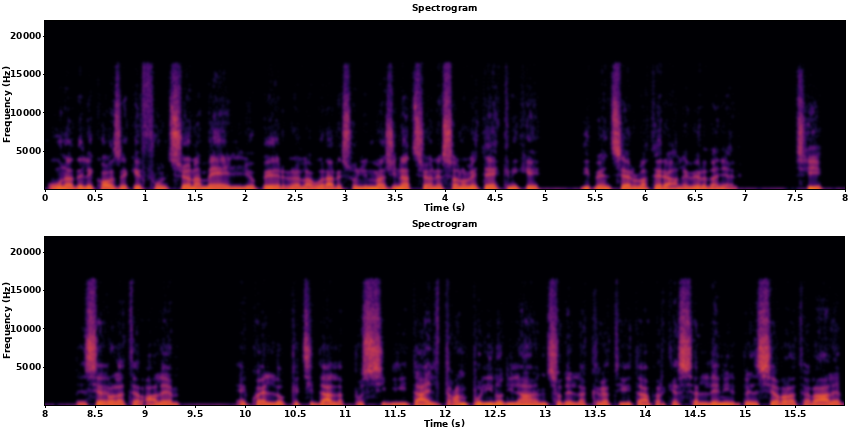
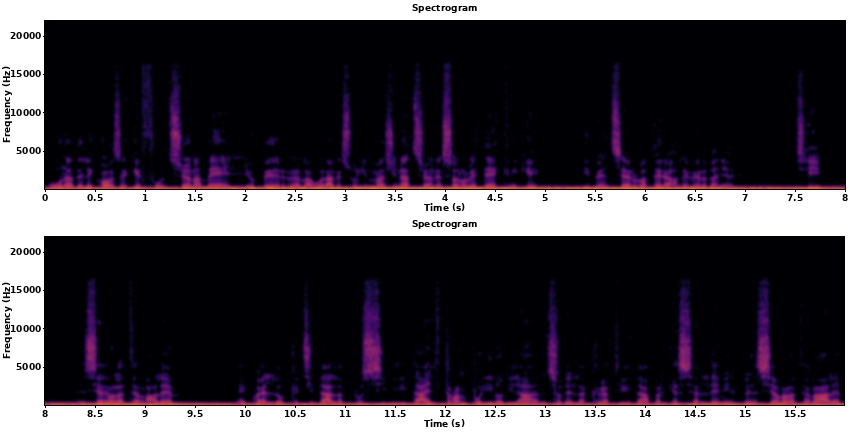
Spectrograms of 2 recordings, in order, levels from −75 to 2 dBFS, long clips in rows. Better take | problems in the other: first | low rumble; loud; throughout; 4 dB below the speech

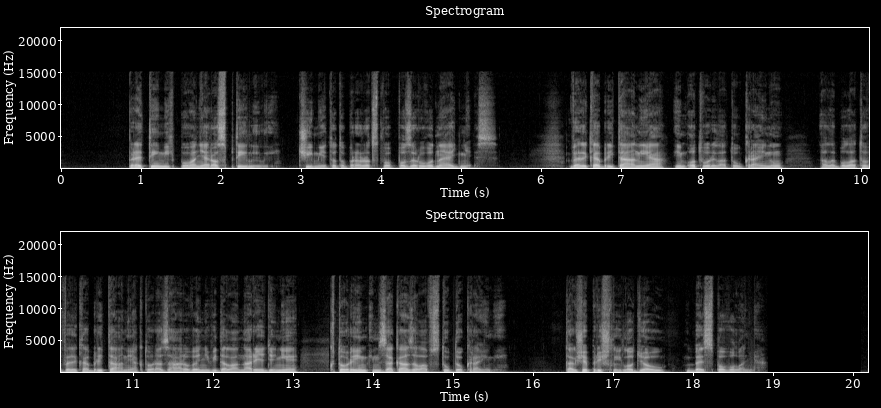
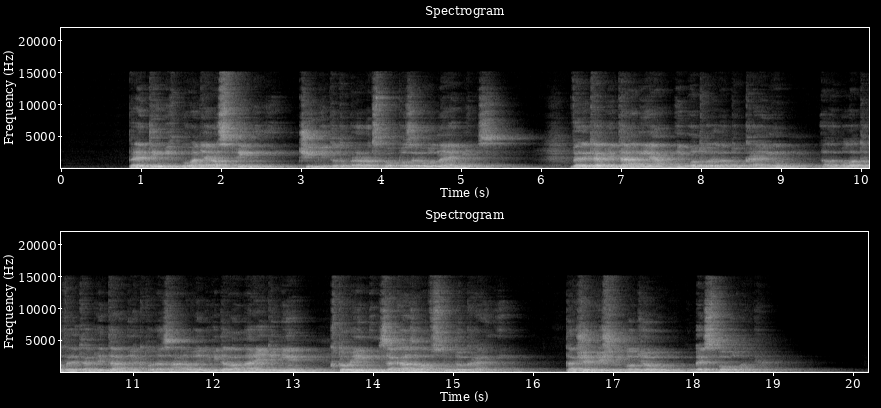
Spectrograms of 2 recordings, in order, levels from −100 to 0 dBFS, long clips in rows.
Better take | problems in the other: first | off-mic speech; far // room echo; strong; dies away in 1.3 s

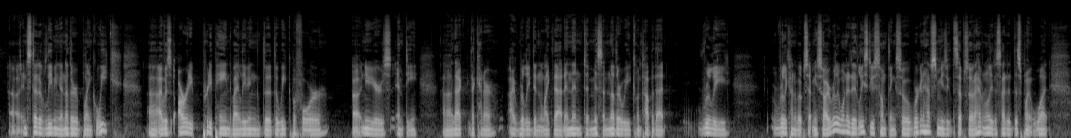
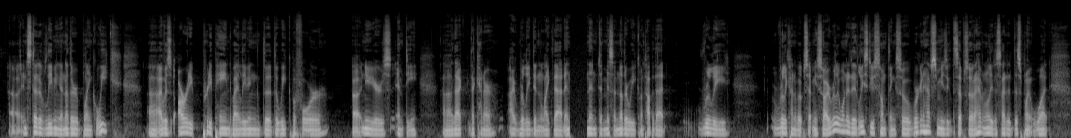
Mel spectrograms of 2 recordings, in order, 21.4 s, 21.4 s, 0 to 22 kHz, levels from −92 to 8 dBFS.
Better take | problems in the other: first | audio freezing; at 11 s

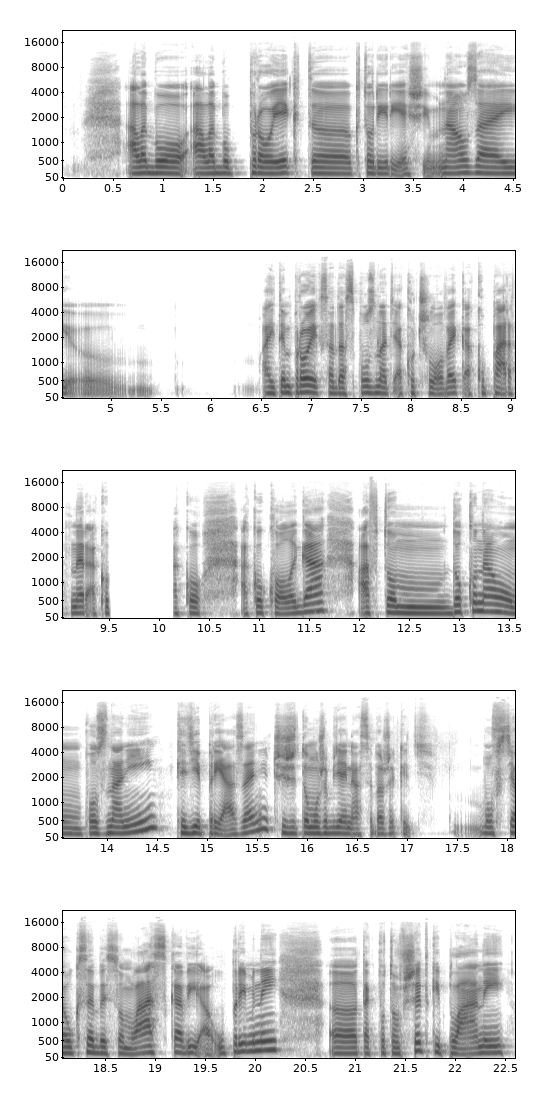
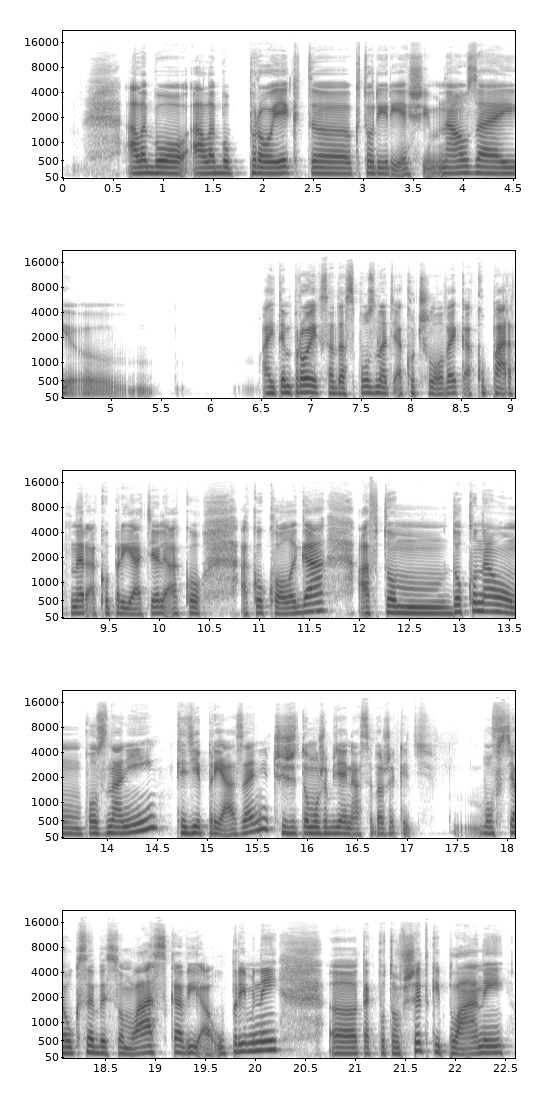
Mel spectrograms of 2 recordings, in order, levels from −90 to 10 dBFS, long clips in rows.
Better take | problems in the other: second | audio cutting out; at 9.5 s for 0.5 s

